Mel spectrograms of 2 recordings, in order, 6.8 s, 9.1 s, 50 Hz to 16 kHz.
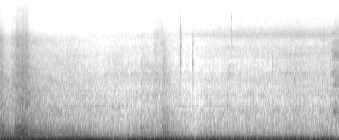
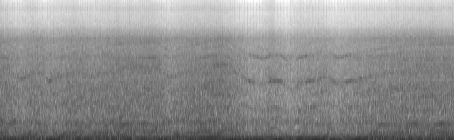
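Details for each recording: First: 1971 Chevy K10 4x4 pickup, small-block 350 V8, just restarted after sitting 10 years, choke on, smoking, fuel leaking: steady idle, no ticking or clatter; valvetrain quiet and healthy. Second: 1971 Chevy K10 4x4 pickup, 350 small-block V8 with carburetor, revived after sitting ~10 years, cold, choke on, carb gasket leaking: deep, lumpy idle sitting low and slightly uneven but self-sustaining; low rough idle, owner suspects old gas.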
